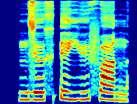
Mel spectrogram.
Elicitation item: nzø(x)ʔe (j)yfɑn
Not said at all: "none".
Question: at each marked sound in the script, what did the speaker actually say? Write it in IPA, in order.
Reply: x, j

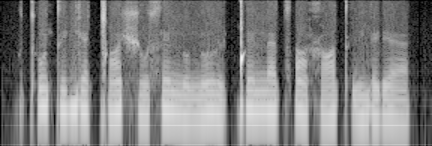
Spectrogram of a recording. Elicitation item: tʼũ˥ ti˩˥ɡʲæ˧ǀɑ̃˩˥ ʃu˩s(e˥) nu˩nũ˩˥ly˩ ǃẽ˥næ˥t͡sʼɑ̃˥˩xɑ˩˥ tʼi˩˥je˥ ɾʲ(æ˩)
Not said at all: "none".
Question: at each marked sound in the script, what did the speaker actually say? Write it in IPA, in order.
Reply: ẽ˥, æ˥˩

